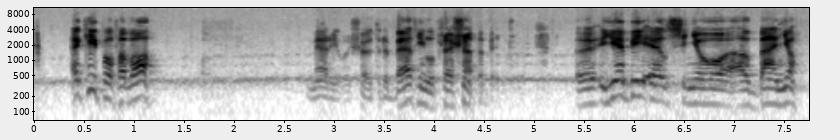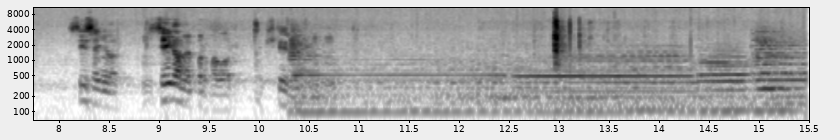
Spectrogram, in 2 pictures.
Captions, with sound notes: (Marlowe speaks Spanish) Mario will show you to the bath, you will freshen up a bit. (Marlowe speaks Spanish) (Mario speaks Spanish) - Excuse me. - Mm-hm. (ominous orchestral music)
